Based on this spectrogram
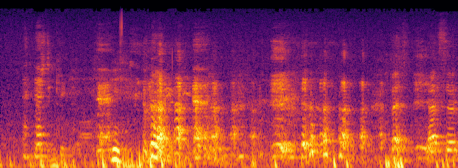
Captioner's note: audience laughing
